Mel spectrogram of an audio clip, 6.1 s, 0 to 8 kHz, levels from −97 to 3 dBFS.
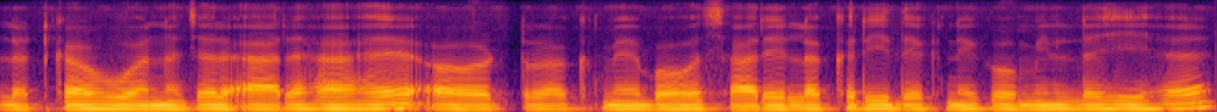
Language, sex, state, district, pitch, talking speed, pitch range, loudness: Hindi, male, Punjab, Pathankot, 105 Hz, 165 wpm, 100-105 Hz, -16 LUFS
